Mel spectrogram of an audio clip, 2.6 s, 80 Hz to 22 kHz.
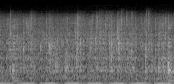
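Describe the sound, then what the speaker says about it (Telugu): Green chilies frying in hot oil with garlic paste, giving a continuous soft crackling sizzle, fairly quiet and even, with faint spatula touches and a low steady hum underneath. "పచ్చిమిర్చి వేసుకొని ఒక 2-3 నిమిషాలు ఫ్రై చేసుకుందాం"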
